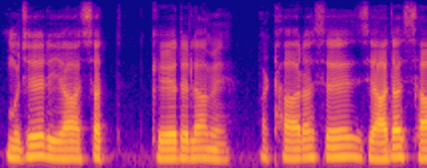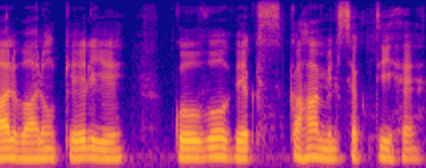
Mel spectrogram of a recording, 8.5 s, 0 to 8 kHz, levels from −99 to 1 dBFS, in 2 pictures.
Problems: background sounds at intervals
